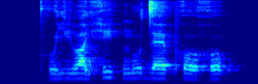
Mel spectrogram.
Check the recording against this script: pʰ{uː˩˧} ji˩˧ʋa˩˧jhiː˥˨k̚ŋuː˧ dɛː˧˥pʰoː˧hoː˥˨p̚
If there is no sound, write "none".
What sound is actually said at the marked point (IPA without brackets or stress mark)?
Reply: u˩˧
